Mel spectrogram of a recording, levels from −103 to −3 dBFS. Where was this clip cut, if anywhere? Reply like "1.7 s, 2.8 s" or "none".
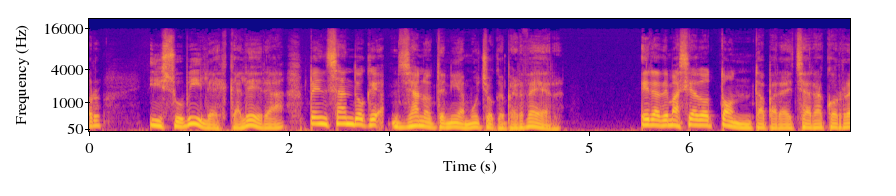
2.9 s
